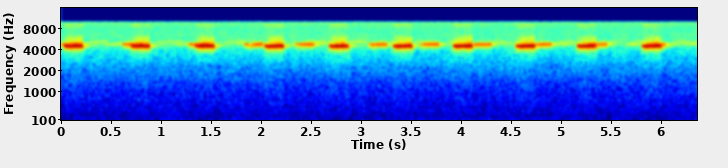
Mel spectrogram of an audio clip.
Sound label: cricket loop; storybk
